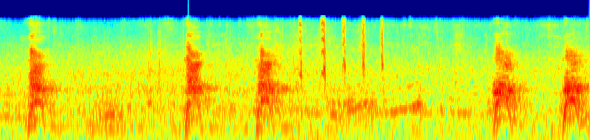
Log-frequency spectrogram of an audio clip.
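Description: Small dog barking: five sharp single barks, a second or more apart. About halfway through comes a quick run of short clicks.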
